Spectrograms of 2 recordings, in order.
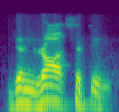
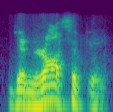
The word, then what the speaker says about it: generosity: Ro is the third syllable from the last, so generosity.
